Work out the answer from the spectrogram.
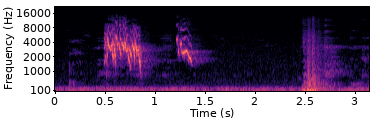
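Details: Happy budgie gives a short scratchy warbled chirp followed by a brief second chirp, then a dull thump, over low background hum.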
